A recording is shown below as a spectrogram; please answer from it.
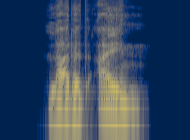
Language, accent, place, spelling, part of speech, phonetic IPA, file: German, Germany, Berlin, ladet ein, verb, [ˌlaːdət ˈaɪ̯n], De-ladet ein.ogg
- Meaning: inflection of einladen: 1. second-person plural present 2. second-person plural subjunctive I 3. plural imperative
